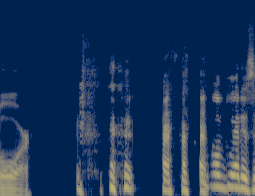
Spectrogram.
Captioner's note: laughing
